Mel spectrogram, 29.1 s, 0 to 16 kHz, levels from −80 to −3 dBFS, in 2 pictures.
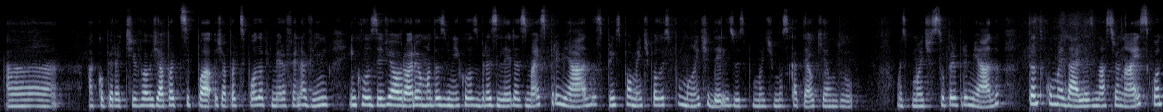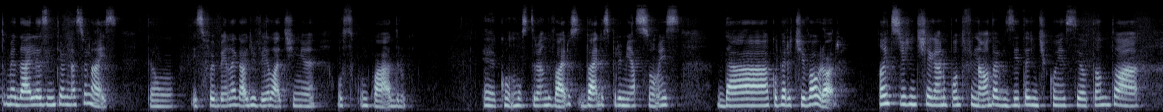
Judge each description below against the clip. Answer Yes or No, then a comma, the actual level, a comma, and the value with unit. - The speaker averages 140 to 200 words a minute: Yes, average, 160 wpm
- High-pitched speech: Yes, high, 220 Hz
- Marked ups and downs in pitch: No, average, 2.7 semitones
